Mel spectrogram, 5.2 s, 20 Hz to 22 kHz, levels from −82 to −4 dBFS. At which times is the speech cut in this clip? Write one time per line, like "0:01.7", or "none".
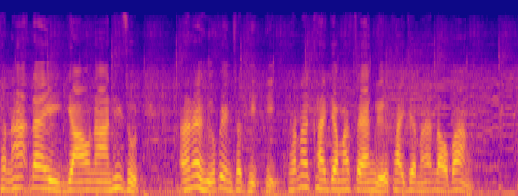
0:02.9

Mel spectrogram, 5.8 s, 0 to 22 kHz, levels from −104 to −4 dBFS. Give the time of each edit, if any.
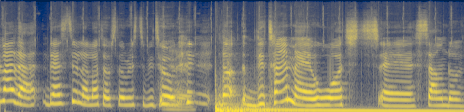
0:02.6

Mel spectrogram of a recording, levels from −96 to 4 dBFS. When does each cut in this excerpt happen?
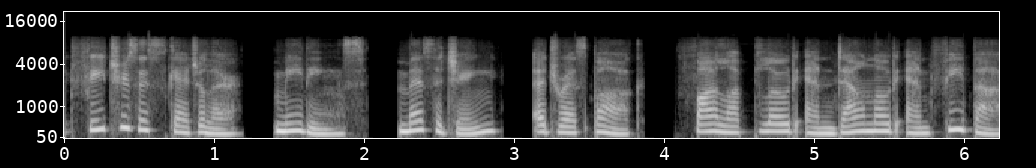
0:01.2

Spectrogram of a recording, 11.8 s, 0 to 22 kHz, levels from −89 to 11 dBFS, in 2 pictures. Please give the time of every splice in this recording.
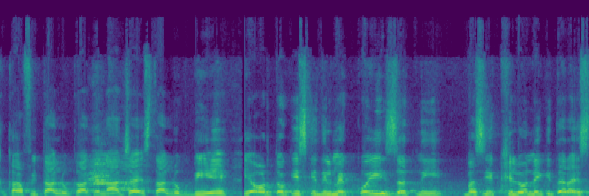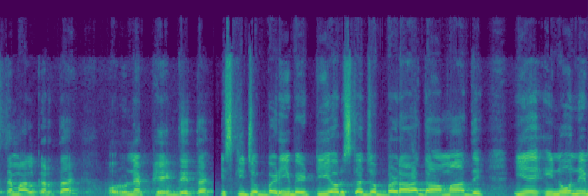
0:02.4
0:08.1

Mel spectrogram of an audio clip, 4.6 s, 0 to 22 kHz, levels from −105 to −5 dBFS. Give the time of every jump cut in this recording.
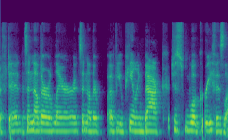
0:02.1
0:03.3

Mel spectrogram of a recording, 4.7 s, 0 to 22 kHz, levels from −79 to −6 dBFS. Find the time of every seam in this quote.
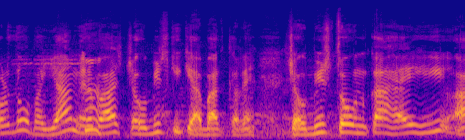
none

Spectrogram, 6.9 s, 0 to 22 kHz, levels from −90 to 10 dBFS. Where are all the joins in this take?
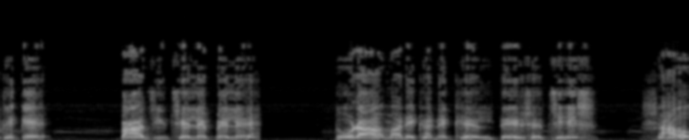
none

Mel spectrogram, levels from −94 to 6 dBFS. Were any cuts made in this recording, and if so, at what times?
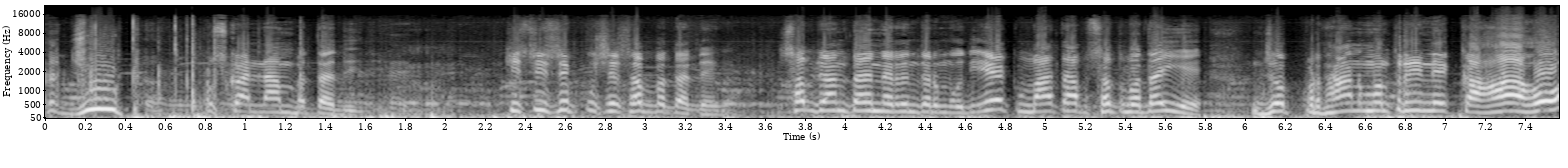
none

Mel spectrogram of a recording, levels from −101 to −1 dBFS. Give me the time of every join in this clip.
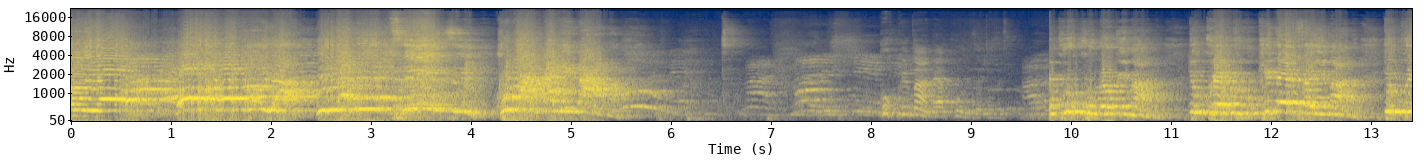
0:09.8

